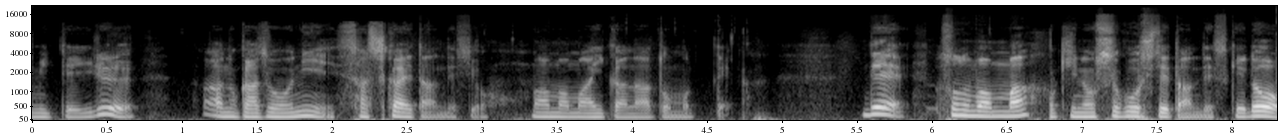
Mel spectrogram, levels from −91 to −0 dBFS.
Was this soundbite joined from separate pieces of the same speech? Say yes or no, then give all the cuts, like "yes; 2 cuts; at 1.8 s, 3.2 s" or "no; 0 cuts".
no; 0 cuts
